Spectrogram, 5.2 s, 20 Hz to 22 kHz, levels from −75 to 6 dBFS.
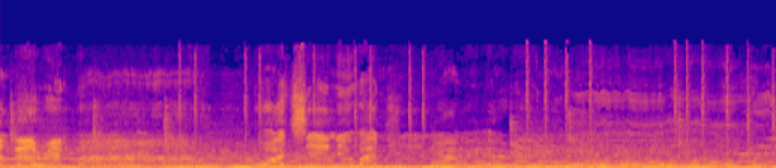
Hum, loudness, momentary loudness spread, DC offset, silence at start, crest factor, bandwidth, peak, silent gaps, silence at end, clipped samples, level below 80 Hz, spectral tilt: none; -13 LUFS; 4 LU; 1%; 0 s; 12 dB; 17 kHz; 0 dBFS; none; 0 s; under 0.1%; -20 dBFS; -5 dB/octave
